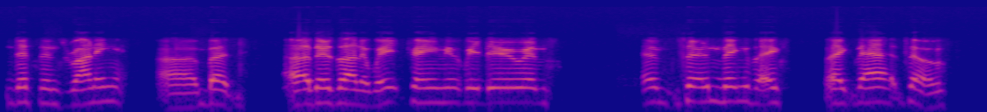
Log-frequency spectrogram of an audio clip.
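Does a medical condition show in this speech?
Yes: cerebral palsy; walks with walker.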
